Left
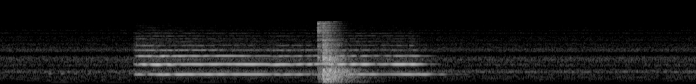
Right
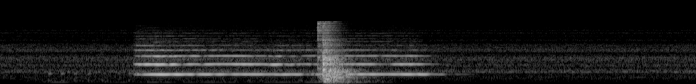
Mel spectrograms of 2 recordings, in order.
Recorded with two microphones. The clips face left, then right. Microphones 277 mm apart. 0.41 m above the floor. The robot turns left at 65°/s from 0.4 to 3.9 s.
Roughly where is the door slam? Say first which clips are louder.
Left 1 dB; left.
